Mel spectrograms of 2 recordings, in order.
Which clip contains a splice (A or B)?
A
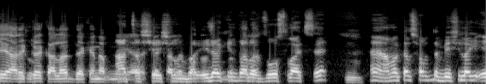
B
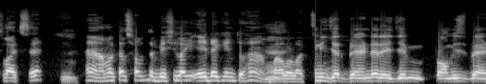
B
